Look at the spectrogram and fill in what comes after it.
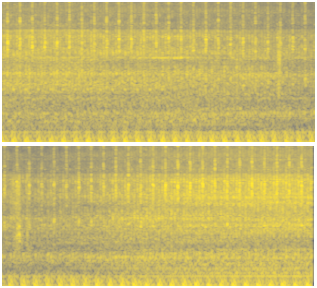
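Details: Engine at steady idle, microphone channel synced to an ignition trigger: a light regular tick on every firing pulse, keeping time with the engine; a deliberately created engine-timed noise traced to cylinder three.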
